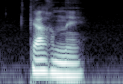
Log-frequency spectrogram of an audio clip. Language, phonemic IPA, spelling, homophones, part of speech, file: French, /kaʁ.nɛ/, carnet, carnets, noun, Fr-carnet.ogg
- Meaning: booklet, notebook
